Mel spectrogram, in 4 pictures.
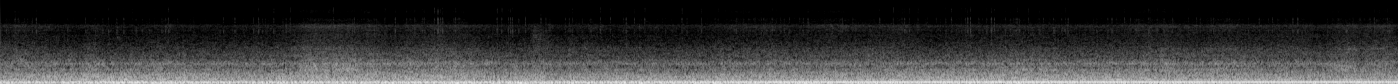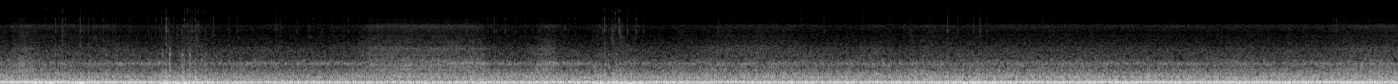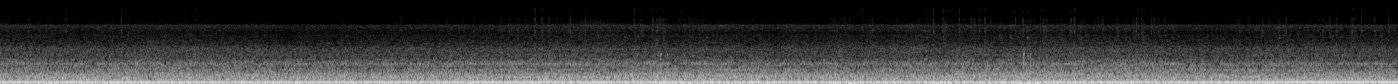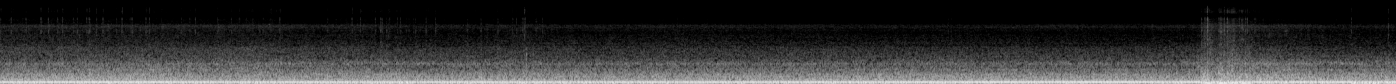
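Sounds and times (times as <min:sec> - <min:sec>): car engine cruising: 0:00.0 - 0:55.9
road noise: 0:00.0 - 0:55.9.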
